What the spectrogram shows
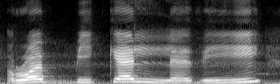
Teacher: ذال نرمی سے ادا ہوگا، بزنگ ساؤنڈ شدت کے ساتھ نہیں ادا کرنا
